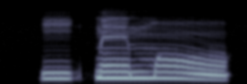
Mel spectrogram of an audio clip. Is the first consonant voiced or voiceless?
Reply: voiceless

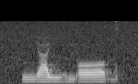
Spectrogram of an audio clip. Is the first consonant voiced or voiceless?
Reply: voiced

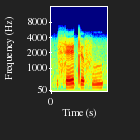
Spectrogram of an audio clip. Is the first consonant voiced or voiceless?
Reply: voiceless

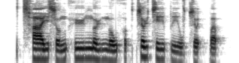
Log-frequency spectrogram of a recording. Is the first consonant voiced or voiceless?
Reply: voiceless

